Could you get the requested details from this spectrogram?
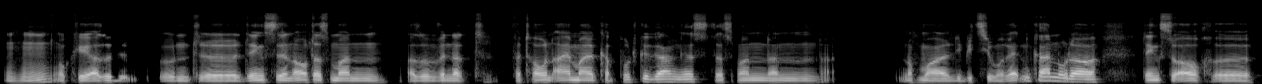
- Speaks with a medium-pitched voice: No, very low, 95 Hz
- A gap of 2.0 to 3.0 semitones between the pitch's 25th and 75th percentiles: Yes, narrow, 2.5 semitones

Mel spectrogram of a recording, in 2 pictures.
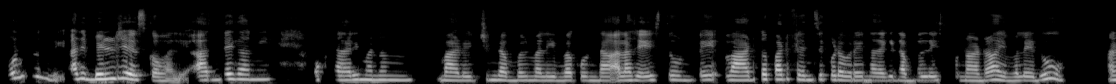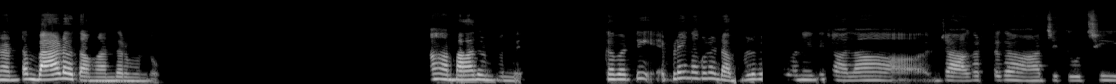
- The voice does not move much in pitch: No, average, 3.5 semitones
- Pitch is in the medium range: No, high, 200 Hz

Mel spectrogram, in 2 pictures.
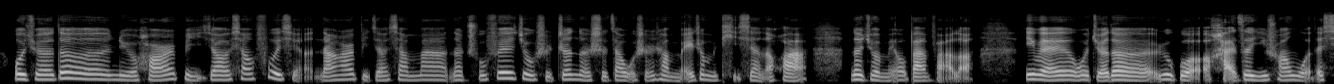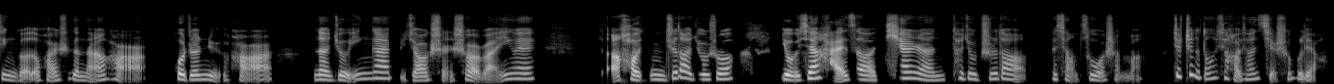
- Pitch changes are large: No, average, 3.6 semitones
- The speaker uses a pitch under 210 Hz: No, high, 220 Hz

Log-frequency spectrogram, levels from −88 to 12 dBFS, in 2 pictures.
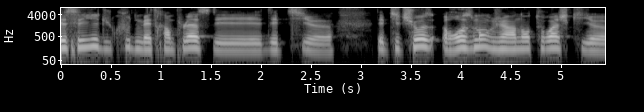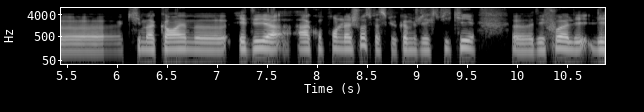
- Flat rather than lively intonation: No, average, 3.0 semitones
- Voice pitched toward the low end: No, medium, 150 Hz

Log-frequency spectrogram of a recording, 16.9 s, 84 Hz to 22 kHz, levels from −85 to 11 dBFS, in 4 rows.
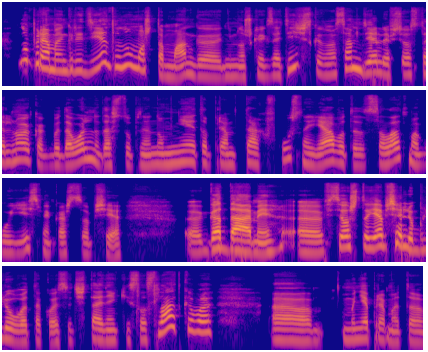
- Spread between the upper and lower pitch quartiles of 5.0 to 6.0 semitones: Yes, wide, 5.5 semitones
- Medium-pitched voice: Yes, medium, 175 Hz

